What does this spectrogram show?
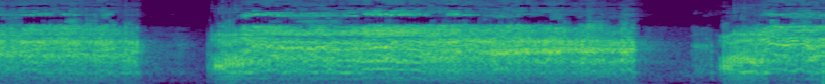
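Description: A pig gives loud, harsh squeals, each held for about a second or two with brief pauses between.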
